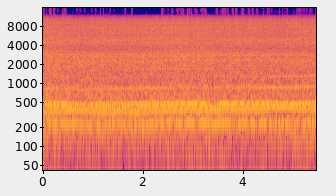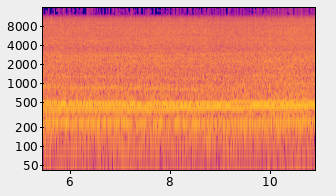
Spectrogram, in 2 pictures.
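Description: QAV250 quadcopter's Lumenier 2000kv brushless motors spinning Gemfan 5x3 props in steady flight: a loud multi-tone whine whose pitches waver slightly with throttle, over a constant hiss.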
